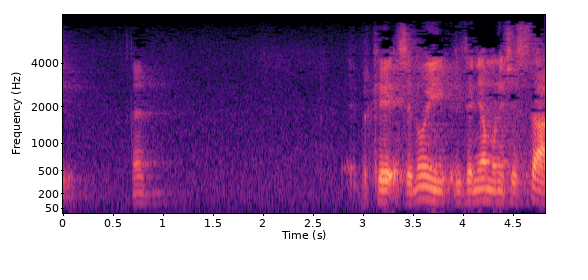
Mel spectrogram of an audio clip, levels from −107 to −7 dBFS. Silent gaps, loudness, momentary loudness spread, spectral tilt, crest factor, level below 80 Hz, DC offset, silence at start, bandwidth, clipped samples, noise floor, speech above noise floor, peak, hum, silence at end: none; -33 LUFS; 19 LU; -4 dB/octave; 22 dB; -78 dBFS; under 0.1%; 0 s; 7.6 kHz; under 0.1%; -66 dBFS; 34 dB; -14 dBFS; none; 0 s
